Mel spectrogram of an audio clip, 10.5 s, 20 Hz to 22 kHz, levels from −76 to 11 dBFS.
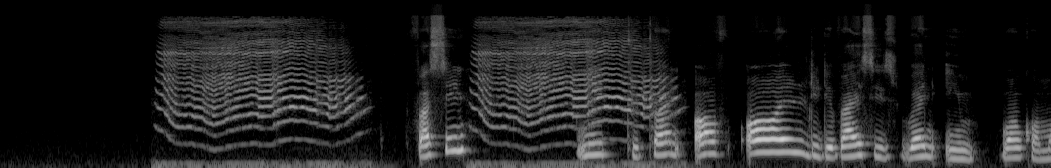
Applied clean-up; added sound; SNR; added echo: none; Squeak; 8 dB; none.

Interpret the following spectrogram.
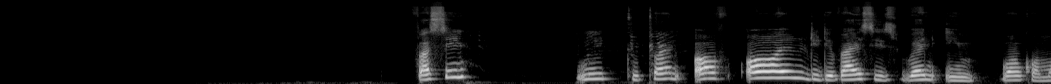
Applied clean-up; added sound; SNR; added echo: neural mask model DeepFilterNet 3.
